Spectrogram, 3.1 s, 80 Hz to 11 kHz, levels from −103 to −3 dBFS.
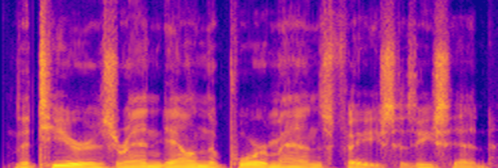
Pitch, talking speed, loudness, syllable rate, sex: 100 Hz, 210 wpm, -16 LUFS, 3.8 syllables/s, male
